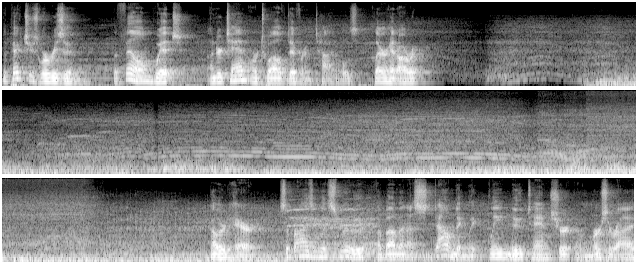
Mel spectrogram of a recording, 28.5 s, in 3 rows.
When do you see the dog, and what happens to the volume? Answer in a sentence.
The dog can't be heard in this clip.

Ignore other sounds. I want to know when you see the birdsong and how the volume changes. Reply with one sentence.
The birdsong can't be heard in this clip.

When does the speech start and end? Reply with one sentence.
You can hear the speech from 0.0 to 6.2 s and from 22.1 to 28.4 s.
